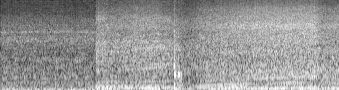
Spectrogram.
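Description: A car engine revs as a vehicle drives along a road.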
